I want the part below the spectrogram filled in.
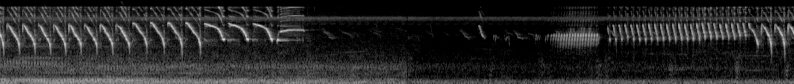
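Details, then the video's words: Canary lure song intended to stimulate a non-singing canary: rapid repeated downward whistled sweeps, a short pause with hiss, a brief buzzy note, then a fast high rolling trill and more swept notes. "Kenari gacor...!!! paling jitu memancing kenari macet jadi lebih rajin bunyi ( pancingan kenari)"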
